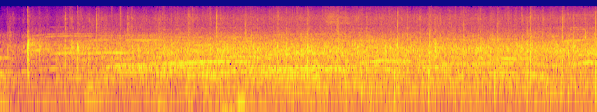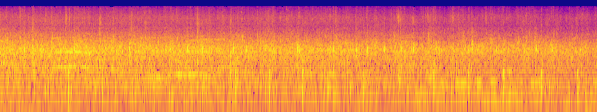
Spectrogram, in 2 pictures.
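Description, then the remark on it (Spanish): An audience applauds steadily for several seconds for an American pianist who arranged most of an album of a singer's songs, a dense wash of clapping with a few scattered cheers and voices mixed in, holding an even loudness throughout. “Yo creo que él merece un aplauso porque el trabajo de los arreglos es maravilloso.”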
